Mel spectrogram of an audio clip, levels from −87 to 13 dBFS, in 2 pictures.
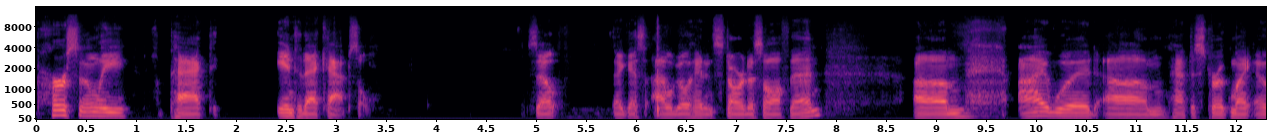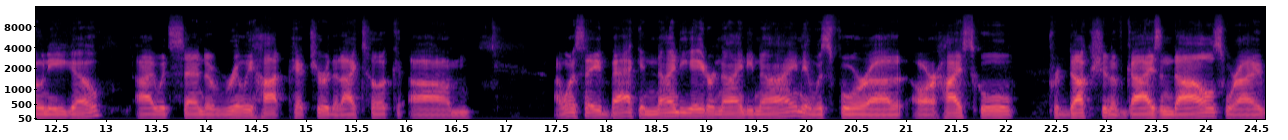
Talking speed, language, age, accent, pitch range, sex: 150 wpm, English, 30-49, American, 90-115 Hz, male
